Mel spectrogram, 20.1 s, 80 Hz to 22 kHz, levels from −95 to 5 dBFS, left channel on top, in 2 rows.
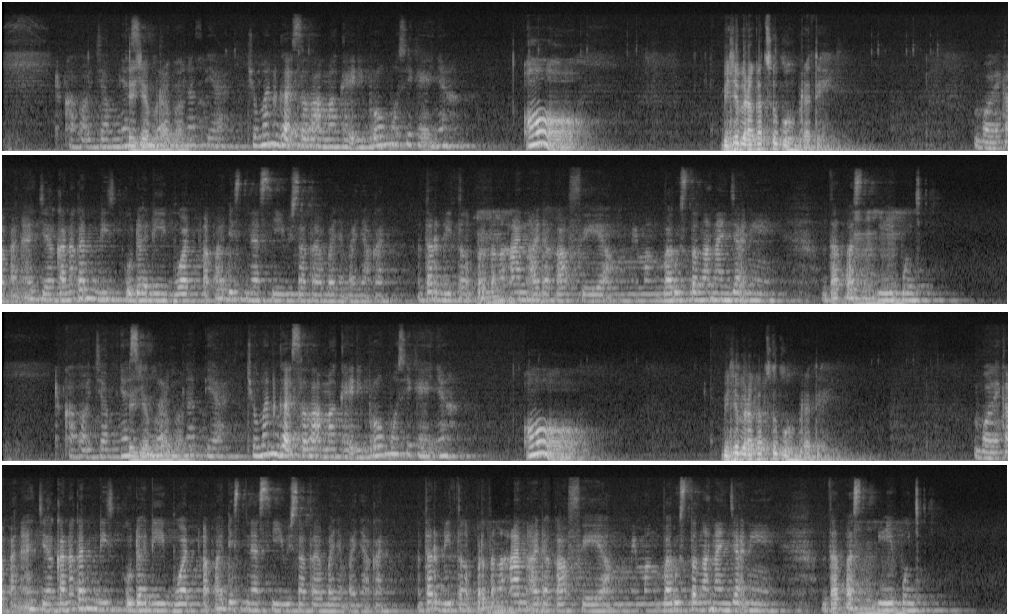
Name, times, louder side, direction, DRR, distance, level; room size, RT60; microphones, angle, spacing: voice 1, 0.6-4.5 9.7-13.9 14.2-19.2, right 1 dB, 65° right, 4.3 m, -27 dB
voice 2, 1.2-1.9 5.2-5.9 7.2-8.4 14.8-15.2 18.6-19.1, left 1 dB, 60° left, 2.1 m, -22 dB
26.0 x 13.0 x 8.6 m
head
